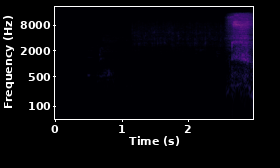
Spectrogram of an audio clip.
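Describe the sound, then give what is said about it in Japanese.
After a moment of silence, a shower starts up as someone showers right after coming home, with a steady hissing spray of running water that suddenly surges louder and fuller near the end, with no voices. “帰ってきて早々シャワーを浴びるなんて清潔でいいね。”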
